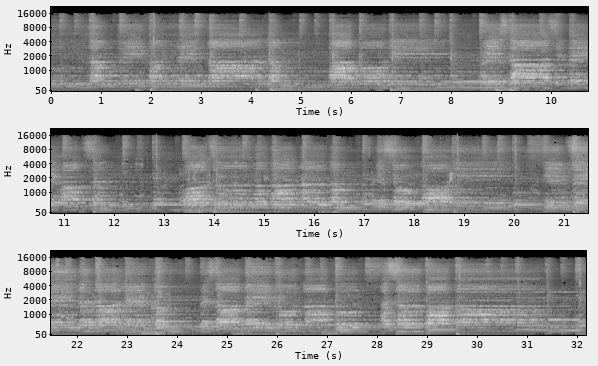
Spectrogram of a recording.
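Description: Mixed choir of men's and women's voices singing a gospel song in parts, holding sustained chords that move from phrase to phrase.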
